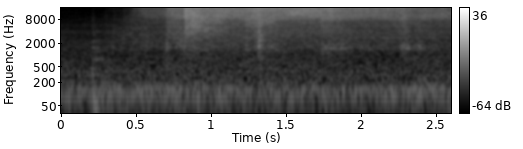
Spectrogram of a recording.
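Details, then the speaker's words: Coleman 413G stove fuel tank, pump repaired by oiling and reshaping the leather cup, pumped and left 10–15 minutes: quiet, then a sharp sustained hiss as the fill cap is cracked; tank held pressure, cap seals. "Okay. That sounds good to me. I think we got her fixed."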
